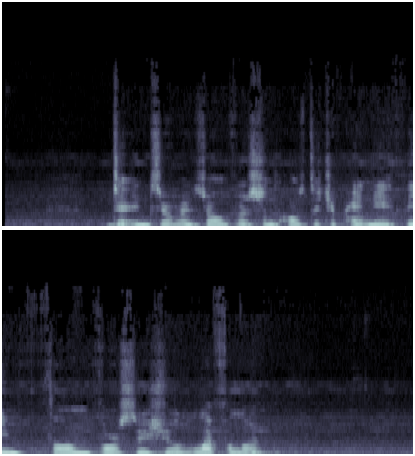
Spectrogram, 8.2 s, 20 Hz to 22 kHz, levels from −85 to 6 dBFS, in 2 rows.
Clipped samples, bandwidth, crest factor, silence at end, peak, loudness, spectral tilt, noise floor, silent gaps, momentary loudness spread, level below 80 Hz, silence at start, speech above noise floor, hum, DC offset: under 0.1%; 11.5 kHz; 20 dB; 1.2 s; -4 dBFS; -22 LUFS; -6.5 dB/octave; -52 dBFS; none; 8 LU; -48 dBFS; 1.05 s; 31 dB; none; under 0.1%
